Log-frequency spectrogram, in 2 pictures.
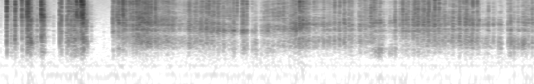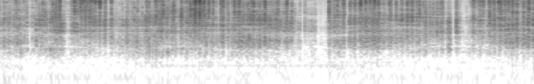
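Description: Long nails scratch along the studded pink-gold back of a hollow plastic hair brush held upright. The result is a dense, bright, crackling scrape with a few sharper clicks at the start, running almost continuously with brief pauses between strokes.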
